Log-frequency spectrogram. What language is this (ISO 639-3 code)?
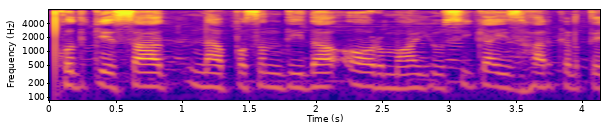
urd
